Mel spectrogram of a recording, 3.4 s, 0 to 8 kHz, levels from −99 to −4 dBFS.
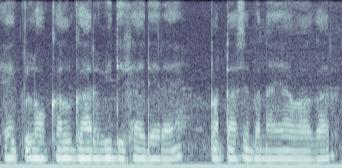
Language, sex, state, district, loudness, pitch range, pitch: Hindi, male, Arunachal Pradesh, Papum Pare, -17 LUFS, 110-115 Hz, 115 Hz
